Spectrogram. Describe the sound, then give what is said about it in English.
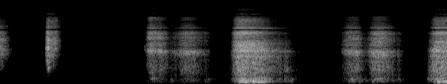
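Breathing exercise with two quick inhales, first into the belly and then up into the chest, followed by a longer breathy exhale out the mouth. The airy cycle repeats alone, with no talking. “So we breathe twice in and one out, and it's into the belly, up into the chest, and out in the mouth.”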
